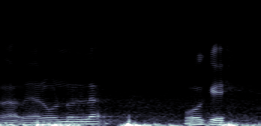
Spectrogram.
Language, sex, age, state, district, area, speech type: Tamil, male, 18-30, Tamil Nadu, Tirunelveli, rural, spontaneous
